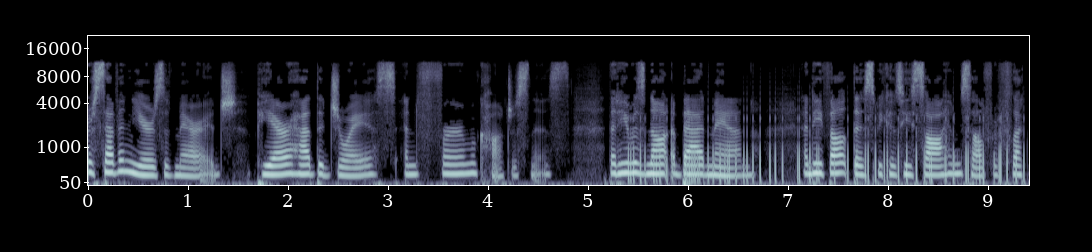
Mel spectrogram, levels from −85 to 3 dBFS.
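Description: From 5.40 s to 9.37 s, a train of clicks runs over the speech. The clicks come about 15.4 times a second at an uneven pace, roughly seventy in all. They peak around 15 dB above the signal. Nearby electrical interference is the likely cause.

From 8.54 s to 9.21 s, DAB burbling joins in. Bit errors slip past the error correction into the MP2 data. Wrong samples put short blips of noise in single sub-bands. It hits 29 frames, with roughly one percent bit errors.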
